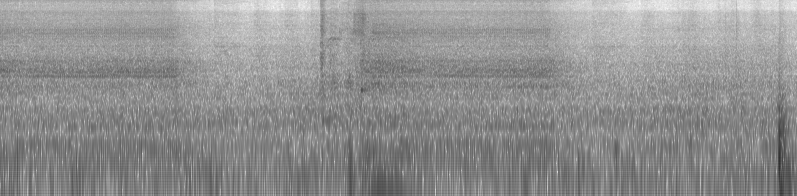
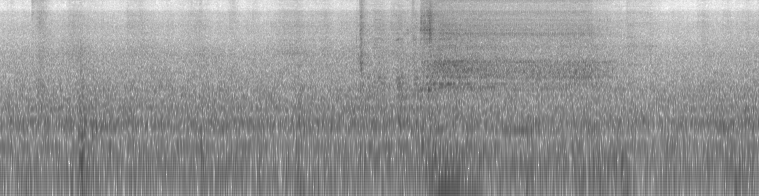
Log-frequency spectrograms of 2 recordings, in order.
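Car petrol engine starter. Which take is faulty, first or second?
second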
